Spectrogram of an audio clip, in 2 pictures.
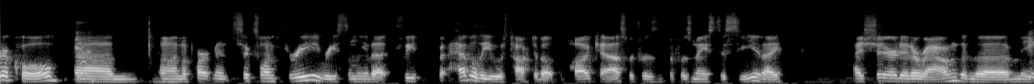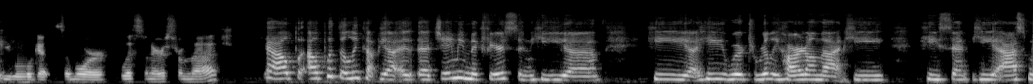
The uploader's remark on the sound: via Zoom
